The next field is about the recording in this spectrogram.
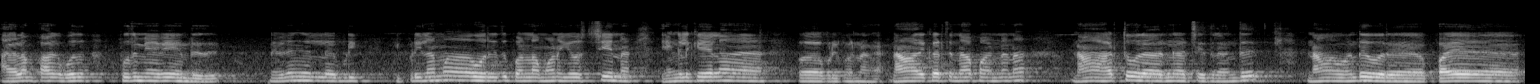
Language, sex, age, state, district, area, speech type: Tamil, male, 30-45, Tamil Nadu, Cuddalore, rural, spontaneous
